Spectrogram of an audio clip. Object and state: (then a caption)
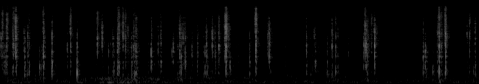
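Small foil packet. A small, square, blue foil Durex condom packet, sealed and full, is held in both hands and tapped, scratched and crinkled with long painted nails. The result is a quiet, rapid string of short, dry, bright crackles and ticks with no low end, each dying away almost instantly between brief pauses.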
